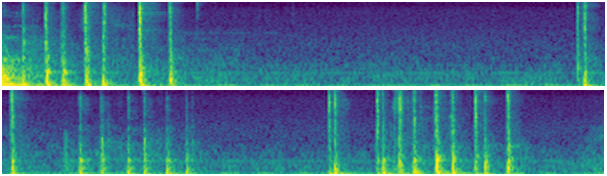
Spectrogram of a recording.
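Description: Computer keyboard typing, in three quick bursts of keystrokes separated by short pauses.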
